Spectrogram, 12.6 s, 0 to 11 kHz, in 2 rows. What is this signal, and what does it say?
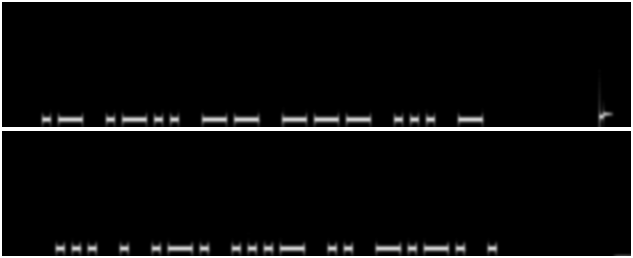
Morse code, heard as a keyed tone, about 15 wpm, 700 Hz. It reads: ALMOST SERVICE
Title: Sentences from Top 700 Words - New Word Drill - 15wpm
